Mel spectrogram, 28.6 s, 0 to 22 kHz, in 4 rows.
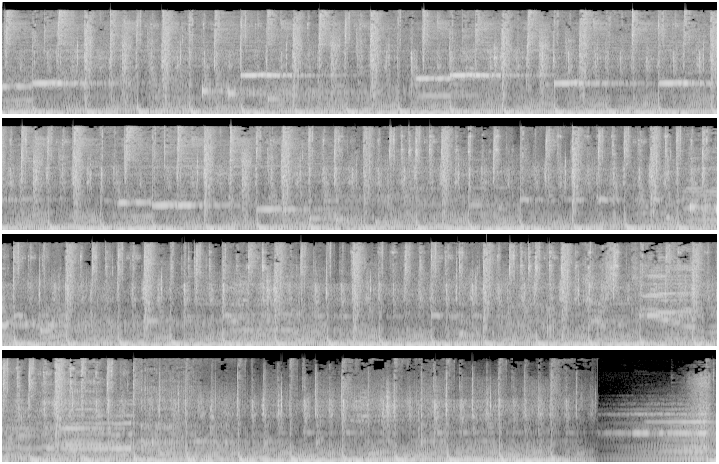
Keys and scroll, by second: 0.0-0.4 typing, 2.1 shift+b, 2.4 i, 2.8 BackSpace, 4.4-11.4 typing, 12.4 Return, 12.8-18.9 typing, 26.6 Escape.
